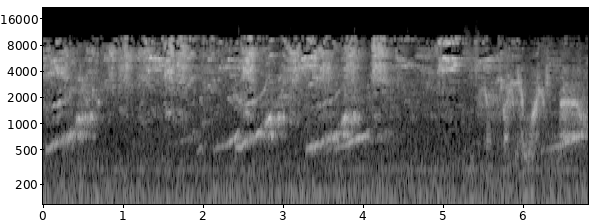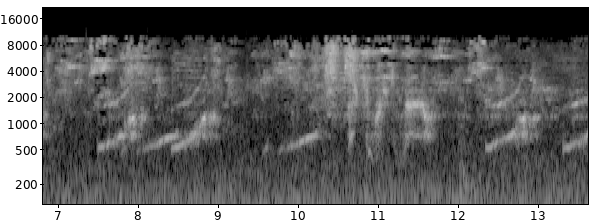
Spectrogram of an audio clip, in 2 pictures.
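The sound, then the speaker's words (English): A lyrebird mimics an evacuation alarm, including the words 'evacuate now', repeating short swooping siren-like tones in a steady rhythm, mixed with sharp chirps and twitters, fairly loud throughout. “It's a lyrebird, and apparently it can do very strong impersonations. And he's doing the alarm.”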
